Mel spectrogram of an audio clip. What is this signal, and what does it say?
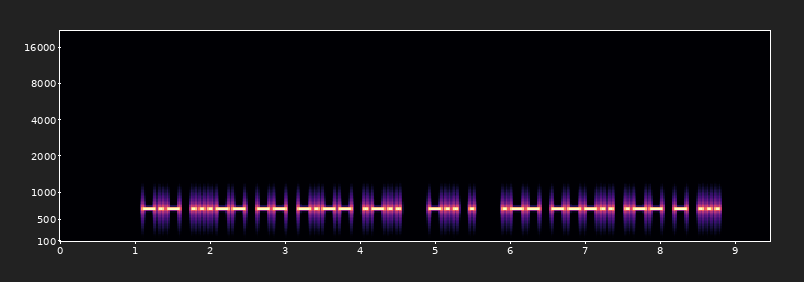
Morse code, heard as a keyed tone, about 22 wpm, 700 Hz. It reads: K3MYL DE W8WTS
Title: USA Callsign DE Callsign - 5 Characters - 22wpm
